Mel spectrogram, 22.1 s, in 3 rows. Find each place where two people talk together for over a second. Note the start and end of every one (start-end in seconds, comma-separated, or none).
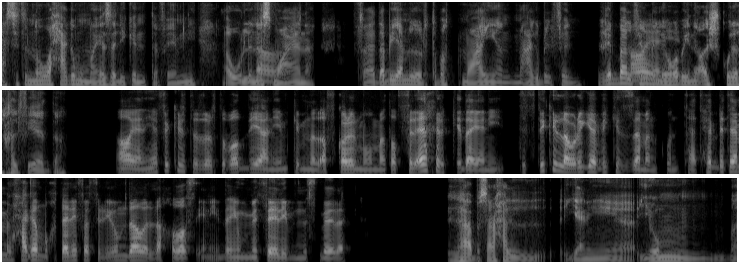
none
